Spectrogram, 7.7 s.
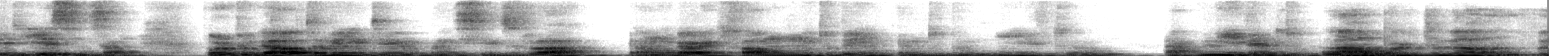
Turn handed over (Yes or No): Yes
